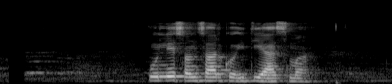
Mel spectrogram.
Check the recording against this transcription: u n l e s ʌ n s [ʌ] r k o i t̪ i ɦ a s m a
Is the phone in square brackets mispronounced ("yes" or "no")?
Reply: yes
